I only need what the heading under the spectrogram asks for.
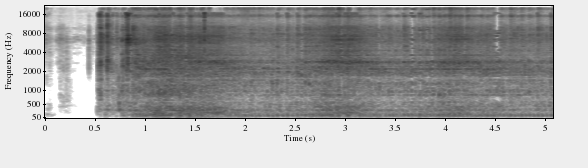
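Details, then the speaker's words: Honda Dio two-stroke scooter after repair: the cylinder had failed and the clogged exhaust pipe was replaced with a new one. It catches and settles into a busy, even buzz with no misfire or stumbling, and now holds revs well. "правильно зробили що поставили нову трубу і все хорошо працює"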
